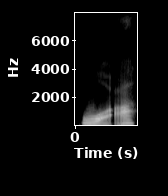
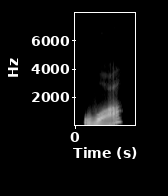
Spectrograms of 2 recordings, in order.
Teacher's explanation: See how my voice dips down and comes back up? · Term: third tone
